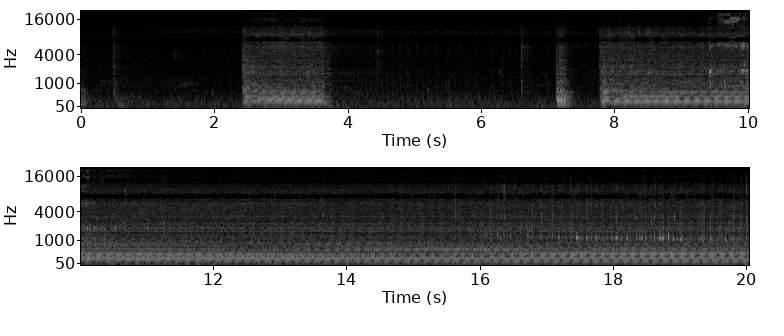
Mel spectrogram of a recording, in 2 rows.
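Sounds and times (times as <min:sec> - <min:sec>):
espresso machine pump humming: 0:07.8 - 0:20.0
coffee trickling into cup: 0:09.4 - 0:20.0.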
